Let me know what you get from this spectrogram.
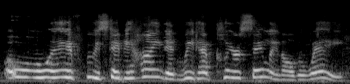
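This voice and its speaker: An actress playing a lighthearted, playfully teasing middle-aged wife and mother in a naturalistic radio play, with a husky voice. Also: sits high, lively intonation, normal speed, a little mellow, a little hiss or hum. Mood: curious, relaxed.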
